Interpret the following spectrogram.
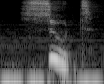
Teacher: Ici, il y a un i, mais il est muet. Donc ça se prononce simplement suit, avec le son ou. Et donc ça fait que suit rime parfaitement avec boot.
